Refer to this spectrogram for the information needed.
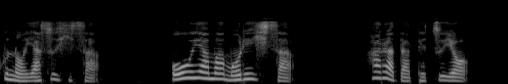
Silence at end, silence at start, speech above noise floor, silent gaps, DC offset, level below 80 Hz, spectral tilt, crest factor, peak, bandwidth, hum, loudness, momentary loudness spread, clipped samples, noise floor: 0.4 s; 0 s; 43 dB; none; under 0.1%; -76 dBFS; -3.5 dB/octave; 18 dB; -16 dBFS; 9.2 kHz; none; -33 LUFS; 9 LU; under 0.1%; -75 dBFS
